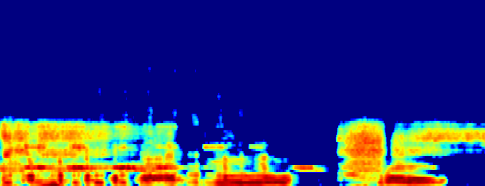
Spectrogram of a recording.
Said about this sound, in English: There's a bunch of crickets around here. I was searching fast for that audio effect.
